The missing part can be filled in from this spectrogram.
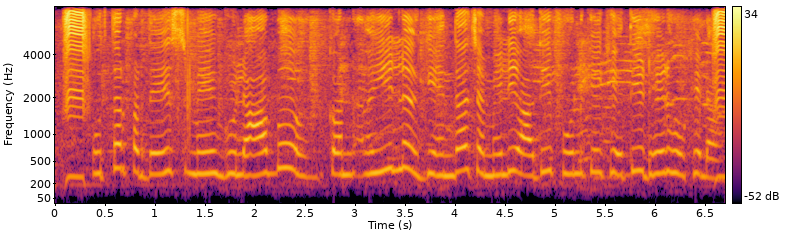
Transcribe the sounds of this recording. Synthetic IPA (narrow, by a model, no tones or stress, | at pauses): ʊt̪ːəɾpɾəd̪eːʃmẽɡʊlaːbkənilɡẽːnd̪at͡ʃɐmeːliaːd̪ipʰuːlkekʰeːt̪iɖʱeːɾɦoːkʰeːlaː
